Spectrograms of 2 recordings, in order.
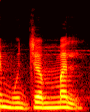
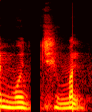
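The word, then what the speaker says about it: مجمل: लेकिन ये जो मुजम्मल पढ़ते हैं ना यह रॉन्ग है। प्रोनाउंस जो कर रहे हैं रॉन्ग कर रहे हैं। तलफुस इसका सही नहीं है। बल्कि पढ़ना चाहिए ईमान मुजमल। मुजम्मल नहीं मुजमल।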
